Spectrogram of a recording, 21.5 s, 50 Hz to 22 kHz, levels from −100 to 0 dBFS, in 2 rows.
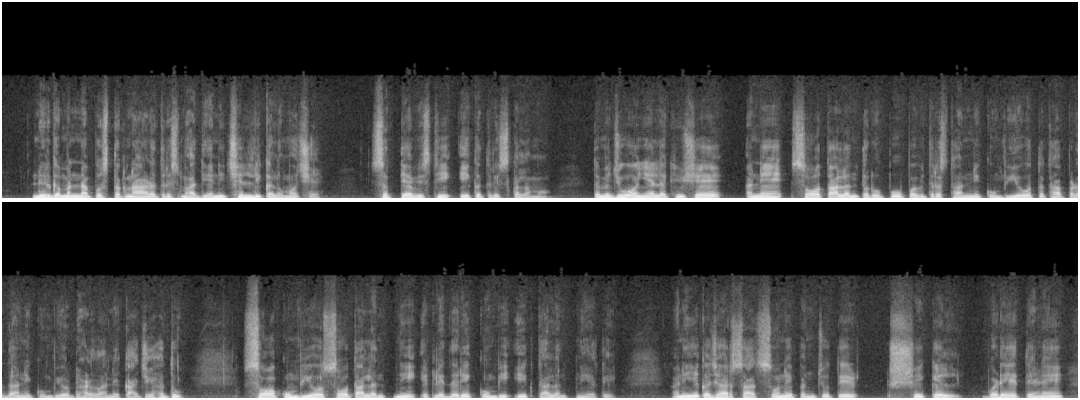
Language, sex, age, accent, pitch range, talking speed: Gujarati, male, 50-69, native, 110-155 Hz, 115 wpm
